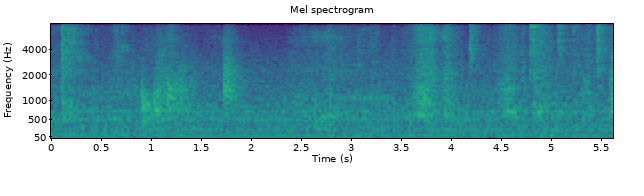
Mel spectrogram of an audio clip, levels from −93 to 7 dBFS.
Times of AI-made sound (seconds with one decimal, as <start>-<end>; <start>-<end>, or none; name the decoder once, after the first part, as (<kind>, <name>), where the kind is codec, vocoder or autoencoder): 0.0-1.2 (vocoder, Vocos); 2.4-5.6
